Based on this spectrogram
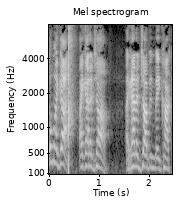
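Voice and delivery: thrilled about a job in Bangkok, mock excited; retold excitement. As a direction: gush like you just got the job. Retold joy at job offer.

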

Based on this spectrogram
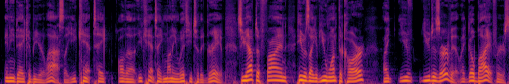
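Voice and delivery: normal talking voice

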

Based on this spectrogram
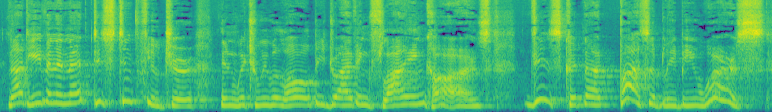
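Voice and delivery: high-pitched, anguished lad; crying out. A narrator's reading. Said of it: "cried the lad".

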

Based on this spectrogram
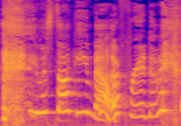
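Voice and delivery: high, squeaky laughing. Real, not acted. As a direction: giggle out the awkward reveal. Embarrassed reveal, laughing.

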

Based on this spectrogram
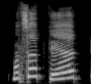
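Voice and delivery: put-on very high child's voice; young boy. A narrator's reading. Son asking his dad what is up, boyish. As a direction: ask as a little son. Narrator voices the other twin.

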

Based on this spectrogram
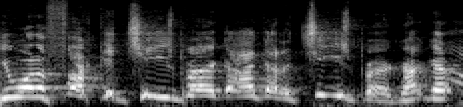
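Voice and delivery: a hint of a jittery crackhead. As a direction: rattle it off like a street hustler. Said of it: "You sound like a crackhead".

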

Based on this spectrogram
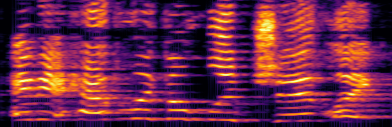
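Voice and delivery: high voice cracking with laughter; laughing. Real, not acted. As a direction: squeak through the giggles. Laughing description of plane.

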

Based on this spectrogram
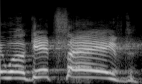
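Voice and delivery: high, drawn-out punchline; Doctor Phil's reply. Acted. Doctor Phil answering the panicked staff, drawn-out mock advice. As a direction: stretch the words out emphatically.

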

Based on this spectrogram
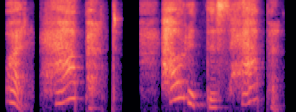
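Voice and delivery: high, alarmed questioning; dismayed disbelief. Acted. Dogs find a coyote in the forest, dismayed. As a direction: ask high-pitched, stretching the first question in disbelief.

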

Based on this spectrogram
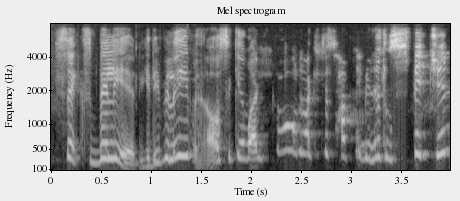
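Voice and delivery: dreaming of a smidgen of six billion, giddy; giddy excitement. Real, not acted. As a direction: squeal at the fortune. Gushing over six billion pounds.

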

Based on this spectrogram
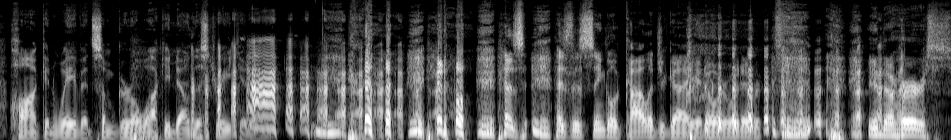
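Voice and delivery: laughing hard while telling. Real, not acted. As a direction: laughs through the words. Laughing retelling of hearse story.

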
